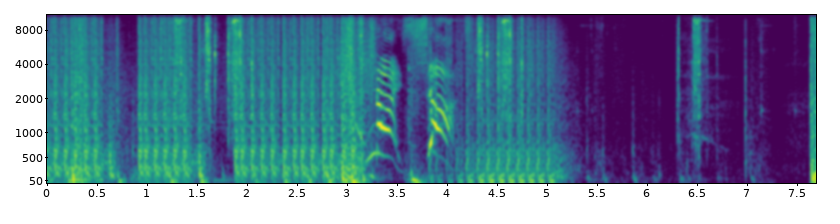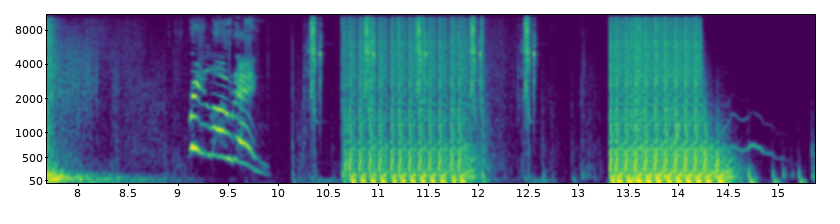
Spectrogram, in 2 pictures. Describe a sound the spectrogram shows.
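Rapid gunshots fire in bursts.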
